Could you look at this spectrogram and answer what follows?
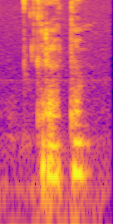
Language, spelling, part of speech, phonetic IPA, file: Polish, krata, noun, [ˈkrata], LL-Q809 (pol)-krata.wav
